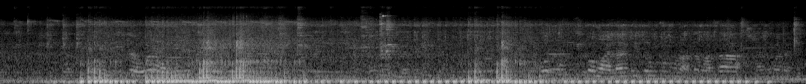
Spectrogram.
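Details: Honda Beat FI scooter whose dashboard was completely dead, fault found to be just the battery, no check-engine light: fires and settles into a soft, even low putter with no misses or knocks; normal healthy idle.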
